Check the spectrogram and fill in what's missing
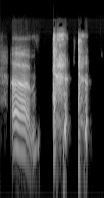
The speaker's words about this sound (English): Sorry guys, I got a little sick after my vacation, so you might hear a little coughing.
